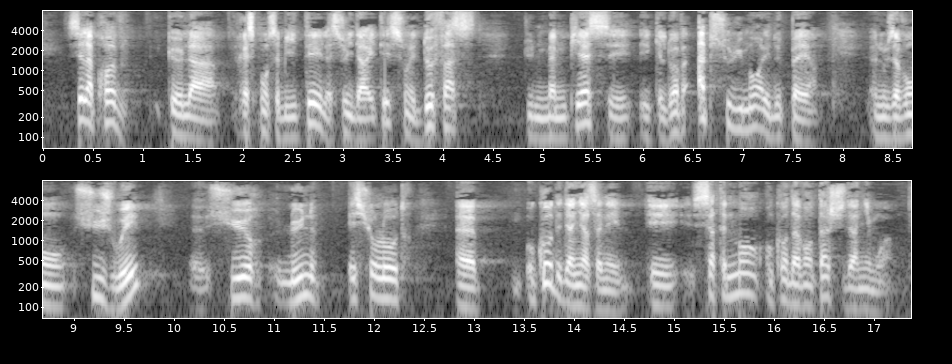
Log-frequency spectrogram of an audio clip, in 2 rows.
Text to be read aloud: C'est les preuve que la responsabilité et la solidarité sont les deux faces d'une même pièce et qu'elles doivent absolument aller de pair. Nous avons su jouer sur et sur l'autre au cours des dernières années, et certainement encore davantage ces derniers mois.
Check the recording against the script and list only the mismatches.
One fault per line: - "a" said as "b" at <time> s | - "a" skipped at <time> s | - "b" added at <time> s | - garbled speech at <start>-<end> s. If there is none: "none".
- "les" said as "la" at 0.4 s
- "l'une" added at 11.0 s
